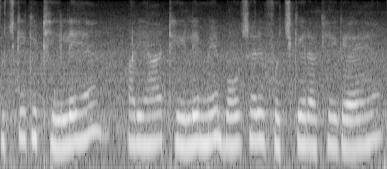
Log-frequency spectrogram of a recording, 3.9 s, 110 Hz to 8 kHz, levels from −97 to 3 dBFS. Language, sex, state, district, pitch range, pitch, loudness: Hindi, female, Uttar Pradesh, Hamirpur, 205-225 Hz, 215 Hz, -14 LUFS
